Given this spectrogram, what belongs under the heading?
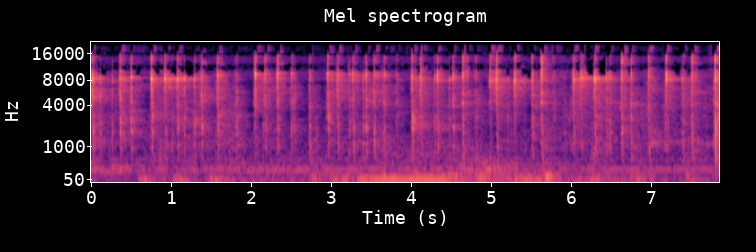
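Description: Quick bursts of keystrokes on a Razer Huntsman Elite keyboard click and clack close by in uneven runs, with brief pauses between them.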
